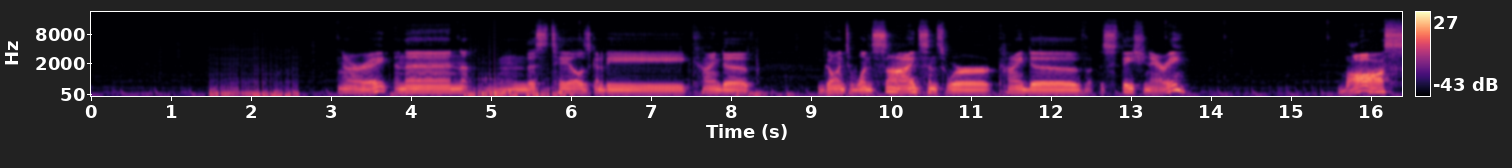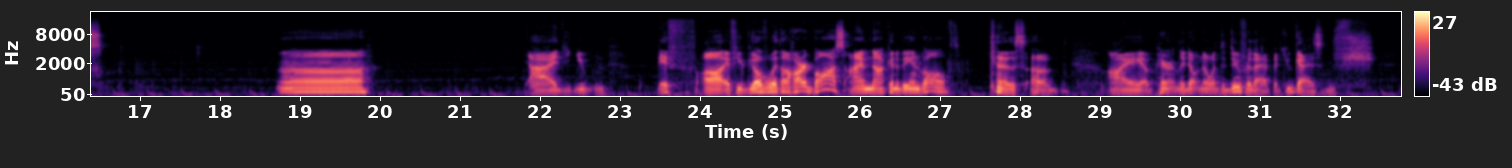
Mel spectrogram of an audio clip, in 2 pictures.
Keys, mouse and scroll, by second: 4.5-6.1 drag, 8.2 alt+r, 9.2-10.5 scroll down 7, 12.3-13.4 drag, 14.1-15.5 drag.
